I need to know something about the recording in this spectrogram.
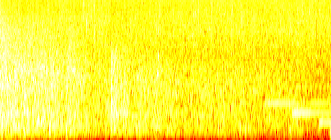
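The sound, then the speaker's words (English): Heavy rain pours steadily with a low, rolling rumble of thunder beneath it, a dense, continuous hiss that stays loud throughout, with no voices. “Outside the cave, a rainstorm had started, and lightning flashed all through the night.”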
